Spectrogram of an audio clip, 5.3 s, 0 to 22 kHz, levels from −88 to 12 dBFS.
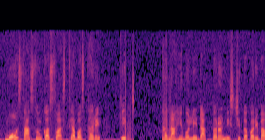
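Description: A noise reduction stage set far too aggressively runs through the whole speech clip, an overdone noise removal that pulls any frequency band near its noise estimate down or out entirely, taking the quieter parts of the voice along. The background collapses to near silence dotted with twinkling specks. Between 2.50 and 3.42 s an intermittent contact, a loose cable or plug, opens the line for about 584 ms. The sound drops out with crackle at both edges, leaving faint hiss during the gap.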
